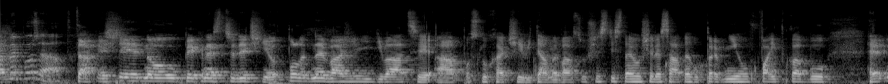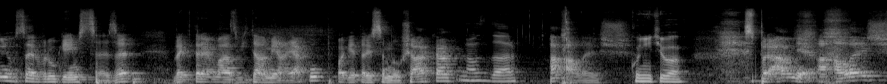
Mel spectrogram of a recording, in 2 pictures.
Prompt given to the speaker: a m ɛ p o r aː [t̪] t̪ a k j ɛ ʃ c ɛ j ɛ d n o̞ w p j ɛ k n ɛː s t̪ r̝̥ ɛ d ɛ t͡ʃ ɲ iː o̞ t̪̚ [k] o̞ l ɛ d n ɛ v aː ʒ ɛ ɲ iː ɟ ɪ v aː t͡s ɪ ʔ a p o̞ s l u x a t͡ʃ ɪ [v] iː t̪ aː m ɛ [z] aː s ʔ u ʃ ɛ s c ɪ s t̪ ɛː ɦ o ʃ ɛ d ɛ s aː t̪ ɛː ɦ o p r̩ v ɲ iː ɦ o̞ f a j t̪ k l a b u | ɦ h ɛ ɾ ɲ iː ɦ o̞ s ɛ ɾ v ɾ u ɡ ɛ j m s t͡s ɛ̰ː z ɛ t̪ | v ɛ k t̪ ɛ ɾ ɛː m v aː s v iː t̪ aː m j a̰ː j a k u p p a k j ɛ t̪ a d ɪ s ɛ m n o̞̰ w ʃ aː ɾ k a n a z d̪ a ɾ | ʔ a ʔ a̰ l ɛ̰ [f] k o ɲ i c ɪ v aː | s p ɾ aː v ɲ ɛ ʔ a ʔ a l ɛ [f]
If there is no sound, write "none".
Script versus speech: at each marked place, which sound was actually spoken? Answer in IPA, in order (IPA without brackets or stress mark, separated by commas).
t̪, p, v, v, ʃ, ʃ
